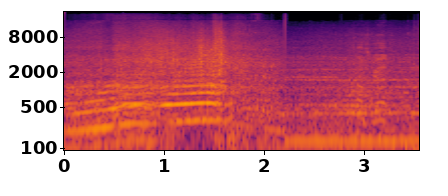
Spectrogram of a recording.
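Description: BMW G8x M3/M4 with the S58 engine and a Valvetronic Designs HFD midpipe exhaust revving hard, a loud rising engine note climbing then dropping to a raspy steady drone, heard up close.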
